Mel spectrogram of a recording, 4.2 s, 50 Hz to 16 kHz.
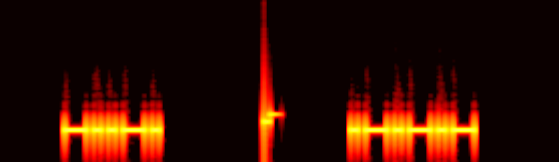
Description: Morse code, heard as a keyed tone, about 23 wpm, 700 Hz. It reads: / .
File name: practice / 22wpm / Single Punctuation-Prosign - Rapid-Fire - 22wpm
